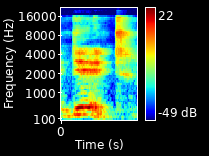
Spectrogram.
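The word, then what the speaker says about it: debt: कर्जा करोगे कर्जा करो इसमें बी होती है साइलेंट होती है उसको पढ़ा जाता है डेट डेट मेंस होता है रेड समझ गए रेड लेना होता डेप्ट अभी साइलेंट होती डेट पढ़ा जाता है जनरली हमने लेफ्ट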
